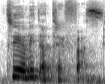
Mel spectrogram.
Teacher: here we don't pronounce the G so much. It's like we're saying trevligt, not trevligt.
